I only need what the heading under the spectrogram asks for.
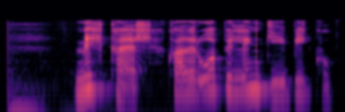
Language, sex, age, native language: Icelandic, female, 40-49, Icelandic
